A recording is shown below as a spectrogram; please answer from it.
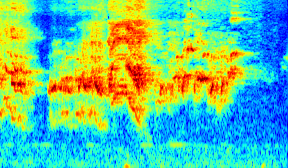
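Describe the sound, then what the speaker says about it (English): Pet parrots squawking loudly indoors, two harsh, raspy calls close by, a short burst followed by a longer sustained screech. "and my co-host, parrots. Hear how loud they are?"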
